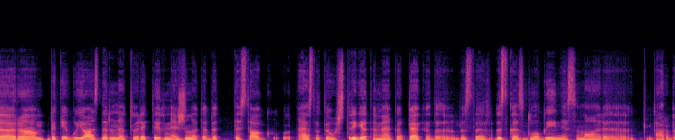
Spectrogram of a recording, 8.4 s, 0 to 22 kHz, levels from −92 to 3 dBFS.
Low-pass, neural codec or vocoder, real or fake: 14.4 kHz; codec, 32 kHz, 1.9 kbps, SNAC; fake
